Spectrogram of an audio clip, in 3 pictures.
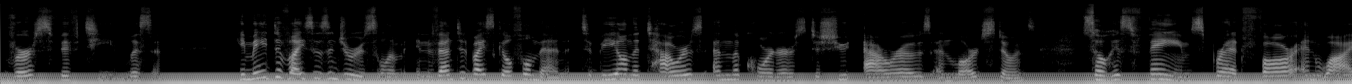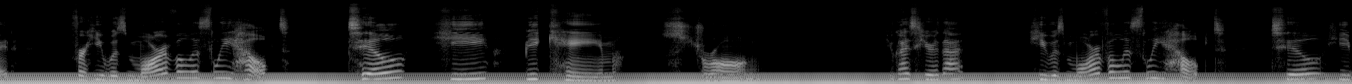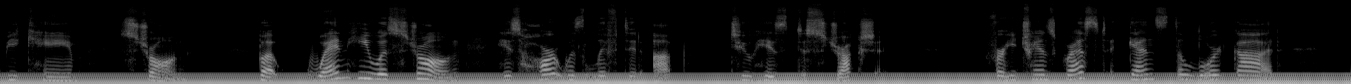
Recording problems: electrical hum; loud; throughout; 50 Hz, 5 dB below the speech

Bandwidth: 18 kHz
